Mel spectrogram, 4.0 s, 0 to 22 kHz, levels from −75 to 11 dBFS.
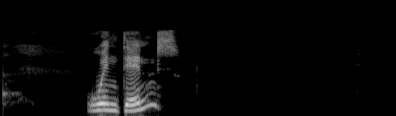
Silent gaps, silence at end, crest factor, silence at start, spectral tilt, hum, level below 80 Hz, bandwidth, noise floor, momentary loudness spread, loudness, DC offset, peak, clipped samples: none; 2.2 s; 20 dB; 0.9 s; -4 dB/octave; none; -62 dBFS; 7.8 kHz; -89 dBFS; 16 LU; -16 LUFS; under 0.1%; -2 dBFS; under 0.1%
